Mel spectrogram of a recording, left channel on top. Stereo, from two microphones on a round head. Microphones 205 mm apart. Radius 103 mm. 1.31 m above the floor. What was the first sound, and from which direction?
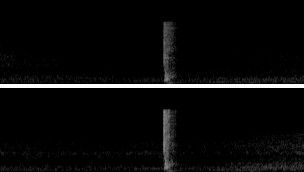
Breaking glass, 45° right (ahead or behind).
